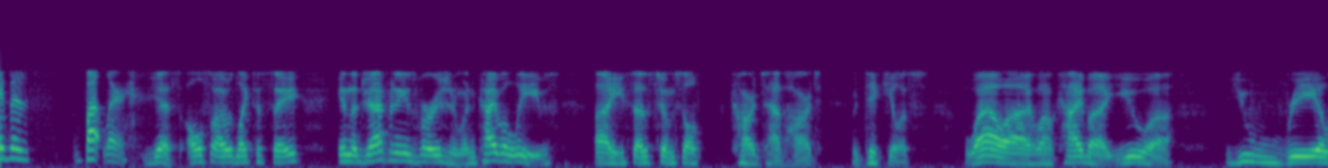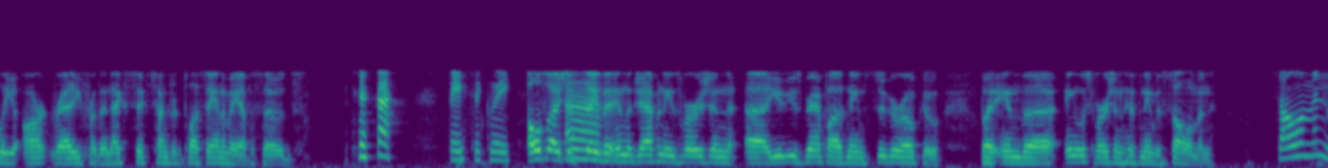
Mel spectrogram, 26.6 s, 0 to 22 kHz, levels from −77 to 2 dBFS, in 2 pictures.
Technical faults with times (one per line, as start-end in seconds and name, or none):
none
